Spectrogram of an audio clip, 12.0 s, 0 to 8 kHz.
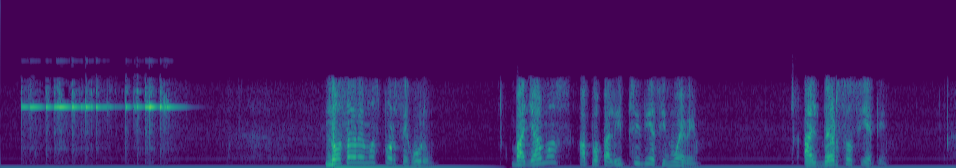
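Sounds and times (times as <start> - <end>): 
small bell rung rapidly: 0.2 - 2.5
speech: 4.1 - 5.5, 6.4 - 8.8, 10.0 - 11.2.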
